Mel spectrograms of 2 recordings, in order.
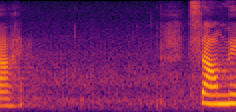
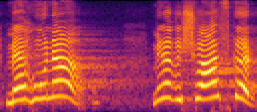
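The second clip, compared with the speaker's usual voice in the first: loud assurance; 8 semitones higher, 11 dB louder than usual. Acted. Father's loud false assurance.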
